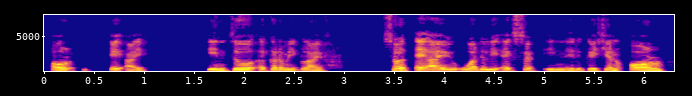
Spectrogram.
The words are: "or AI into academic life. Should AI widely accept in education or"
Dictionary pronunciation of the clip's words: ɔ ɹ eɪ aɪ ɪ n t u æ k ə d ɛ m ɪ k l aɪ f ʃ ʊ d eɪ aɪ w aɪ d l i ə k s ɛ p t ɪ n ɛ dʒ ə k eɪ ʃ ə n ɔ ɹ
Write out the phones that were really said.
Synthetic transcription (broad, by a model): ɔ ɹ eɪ aɪ ɪ n t u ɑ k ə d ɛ m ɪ k l aɪ f s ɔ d eɪ aɪ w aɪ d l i ə k s ɛ p t ɪ n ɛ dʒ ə k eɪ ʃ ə n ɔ ɹ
